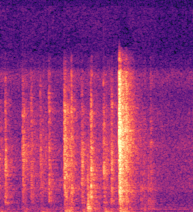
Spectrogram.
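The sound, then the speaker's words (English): Slow, irregular typing on a computer keyboard: a handful of soft key clicks with uneven gaps, one or two a little sharper than the rest, over a quiet background with no voices. “This episode's really gonna expose how slow I am at typing.”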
